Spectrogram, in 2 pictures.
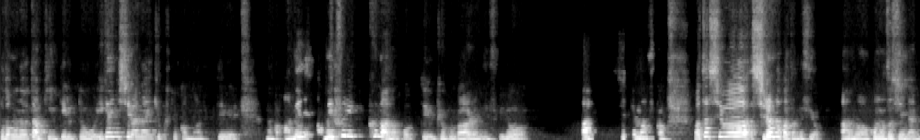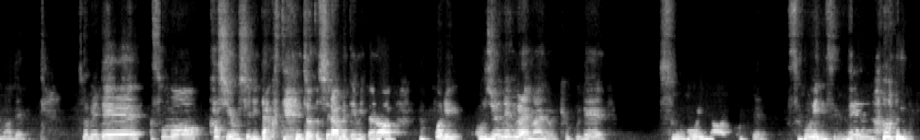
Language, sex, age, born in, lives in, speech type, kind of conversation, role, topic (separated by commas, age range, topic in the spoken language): Japanese, female, 40-44, Japan, United States, conversation, podcast, guest, 最近よく聴いている曲は何ですか？なぜその曲をよく聴いているのですか？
